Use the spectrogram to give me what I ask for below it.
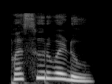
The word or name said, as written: ಪೆಸರ್ವಡೆ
